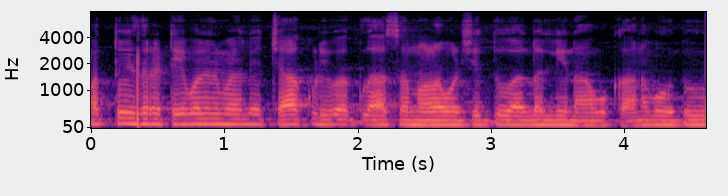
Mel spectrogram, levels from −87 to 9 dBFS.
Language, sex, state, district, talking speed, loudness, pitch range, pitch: Kannada, male, Karnataka, Koppal, 155 wpm, -21 LUFS, 115-130 Hz, 115 Hz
